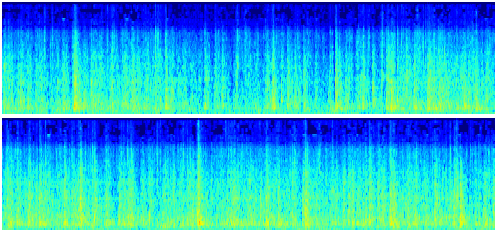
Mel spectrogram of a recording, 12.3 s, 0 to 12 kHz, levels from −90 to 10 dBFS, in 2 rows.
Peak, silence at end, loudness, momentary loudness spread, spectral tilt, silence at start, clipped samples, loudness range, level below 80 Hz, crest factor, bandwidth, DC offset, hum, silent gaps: -12 dBFS; 0 s; -33 LUFS; 7 LU; -5.5 dB/octave; 0 s; under 0.1%; 5 LU; -50 dBFS; 20 dB; 11.5 kHz; under 0.1%; none; none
